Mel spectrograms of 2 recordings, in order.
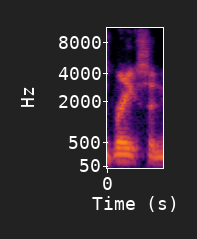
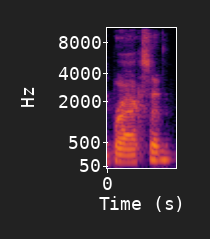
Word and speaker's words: Braixen: pronouncing it incorrectly all this time. It's Braixen, yeah. Have you been saying Braxton?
